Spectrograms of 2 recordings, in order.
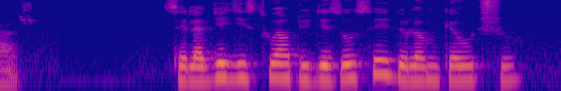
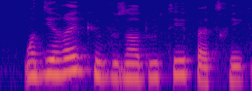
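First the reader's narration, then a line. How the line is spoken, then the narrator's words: Even tone. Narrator (French): nota-t-il d'un ton égal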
